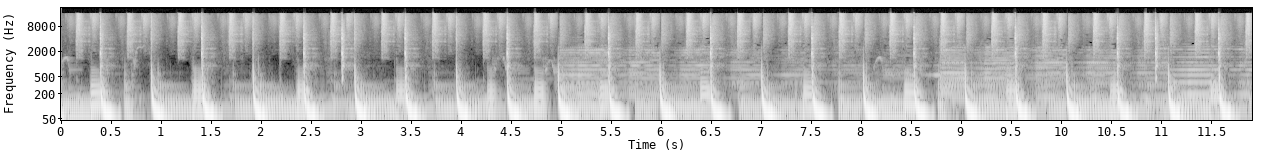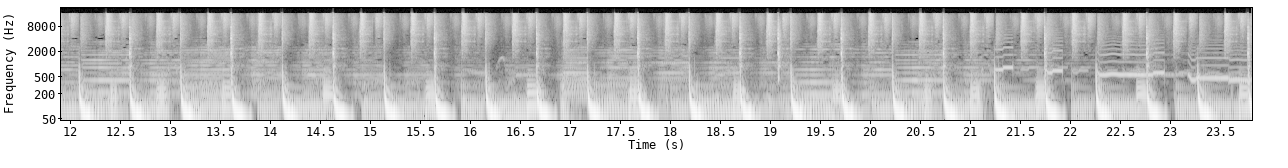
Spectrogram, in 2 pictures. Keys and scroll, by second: 14.3 d, 15.8 typing, 17.6 typing.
